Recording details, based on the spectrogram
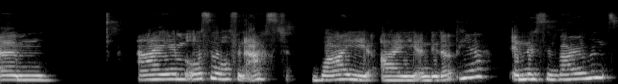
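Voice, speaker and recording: With an English accent, a woman speaks at a fairly slow pace and very even loudness. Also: fairly high pitch for a woman, ordinary pitch variation. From England. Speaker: PhD researcher. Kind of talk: public science talk. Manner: hesitant with many ums.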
